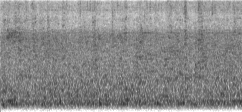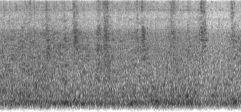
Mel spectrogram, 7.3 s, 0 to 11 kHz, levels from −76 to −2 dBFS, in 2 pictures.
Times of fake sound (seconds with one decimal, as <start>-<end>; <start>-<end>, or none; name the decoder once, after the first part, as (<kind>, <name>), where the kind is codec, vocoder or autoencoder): 0.0-6.4 (vocoder, Vocos)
